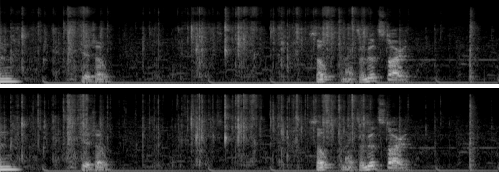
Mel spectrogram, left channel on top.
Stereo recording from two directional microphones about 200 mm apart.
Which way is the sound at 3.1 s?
5° right (ahead or behind).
